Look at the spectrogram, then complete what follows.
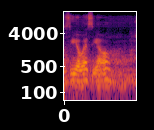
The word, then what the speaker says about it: Zosel: Last name is Zosel. Zosel. Sorry, spell it again.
